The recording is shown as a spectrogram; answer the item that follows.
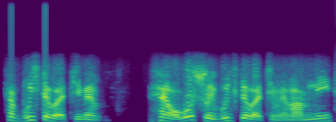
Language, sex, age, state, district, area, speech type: Bengali, male, 30-45, West Bengal, Nadia, rural, conversation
